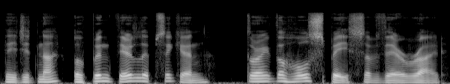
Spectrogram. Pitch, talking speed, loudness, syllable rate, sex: 115 Hz, 185 wpm, -19 LUFS, 4.9 syllables/s, male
